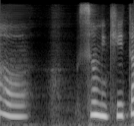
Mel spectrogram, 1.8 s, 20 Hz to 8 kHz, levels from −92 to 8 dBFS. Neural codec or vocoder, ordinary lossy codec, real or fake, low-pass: codec, 16 kHz, about 1 kbps, DyCAST, with the encoder's durations; none; fake; 7.2 kHz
